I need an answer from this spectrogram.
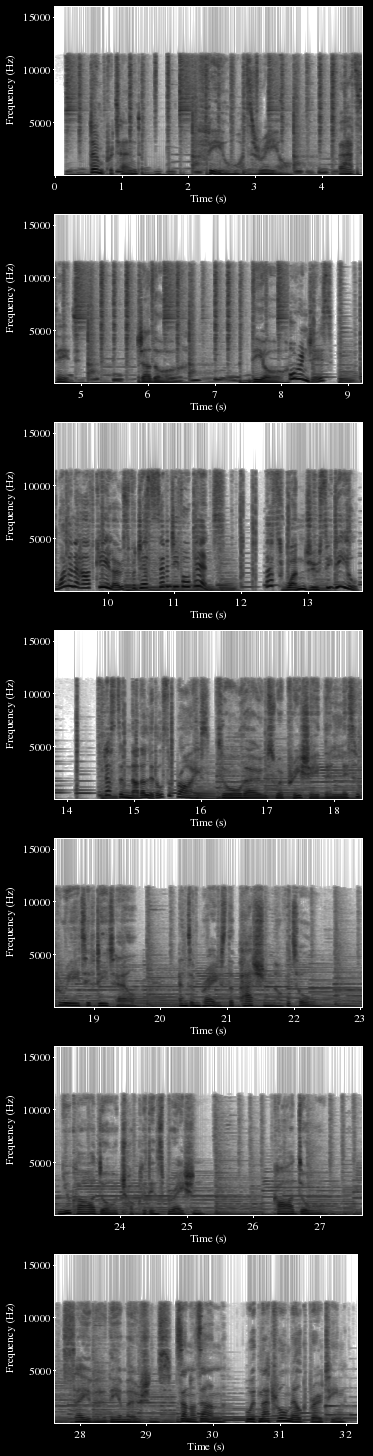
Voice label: English Commercials; LOFT VOICES

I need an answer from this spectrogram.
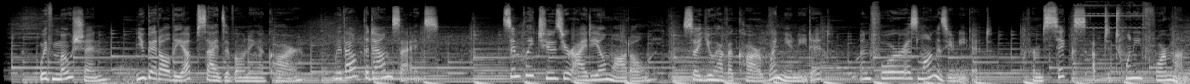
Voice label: Commercial

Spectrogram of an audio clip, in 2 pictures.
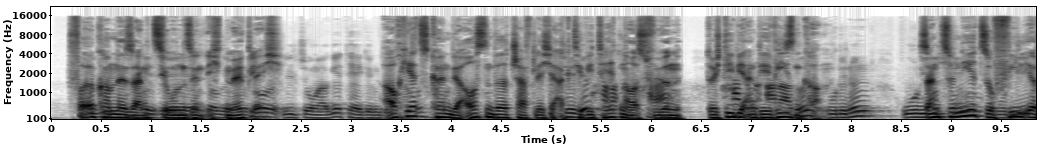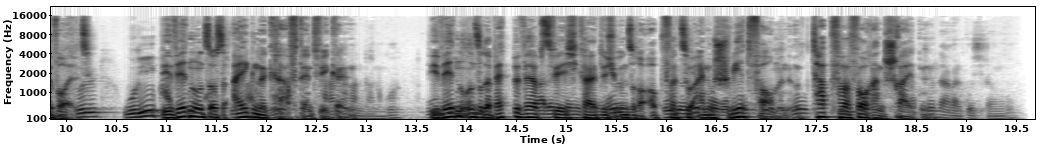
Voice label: Voice Over; ZDF; Buero 39

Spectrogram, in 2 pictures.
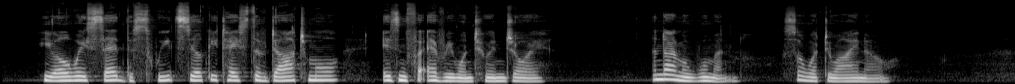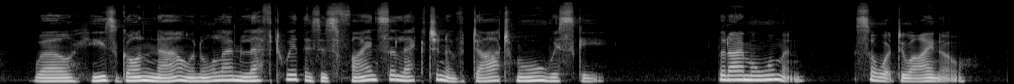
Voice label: Commercial UK; LOFT VOICES

